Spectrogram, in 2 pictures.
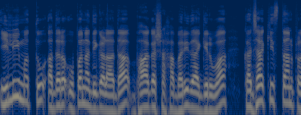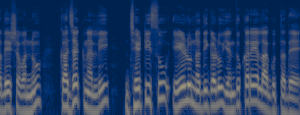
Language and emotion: Kannada, neutral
